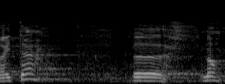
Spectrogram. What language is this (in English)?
Estonian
